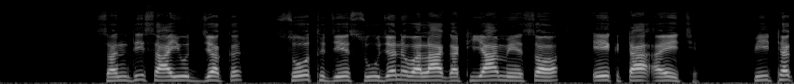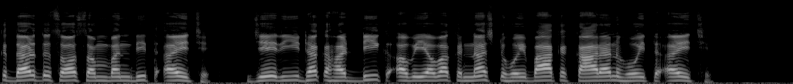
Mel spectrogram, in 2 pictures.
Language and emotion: Maithili, neutral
